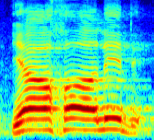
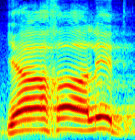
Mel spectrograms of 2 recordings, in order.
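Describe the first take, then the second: No difference in how they are said.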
